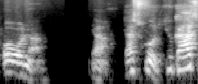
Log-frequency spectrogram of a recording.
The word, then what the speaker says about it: Hohner: It's pronounced with an H, but silent, like Hohner.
